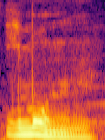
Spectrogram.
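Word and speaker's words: אימון: Primero que todo, nosotros tenemos un concepto muy importante en la Cábala que es Imun. I-M-U-N, pero claro, en hebreo se escribe diferente, pero bueno, así se dice en castellano.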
